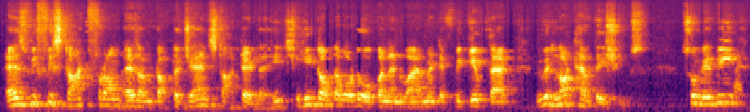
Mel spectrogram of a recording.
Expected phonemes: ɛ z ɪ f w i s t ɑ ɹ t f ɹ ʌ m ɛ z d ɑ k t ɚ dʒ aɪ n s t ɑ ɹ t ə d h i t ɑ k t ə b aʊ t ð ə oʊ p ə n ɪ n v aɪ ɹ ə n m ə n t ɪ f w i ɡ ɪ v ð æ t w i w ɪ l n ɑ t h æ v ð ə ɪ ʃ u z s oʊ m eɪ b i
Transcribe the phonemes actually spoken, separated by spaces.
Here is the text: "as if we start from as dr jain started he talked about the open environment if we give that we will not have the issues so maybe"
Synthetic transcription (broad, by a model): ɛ z ɪ f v i s t ɑ ɹ t f ɹ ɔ m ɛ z d ɑ k t ɚ dʒ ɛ n s t ɑ ɹ t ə d h i t ɑ k t ə b aʊ t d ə oʊ p ə n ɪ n v aɪ ə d m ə n t ɪ f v i ɡ ɪ v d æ t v i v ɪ l n ɑ t h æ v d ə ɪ ʃ u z s oʊ m eɪ b i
